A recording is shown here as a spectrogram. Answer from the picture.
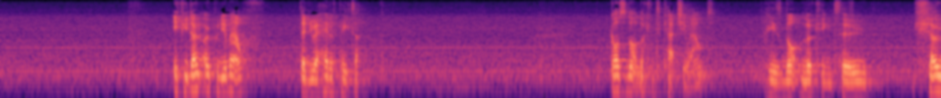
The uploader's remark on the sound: Our sermon from the 9am service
